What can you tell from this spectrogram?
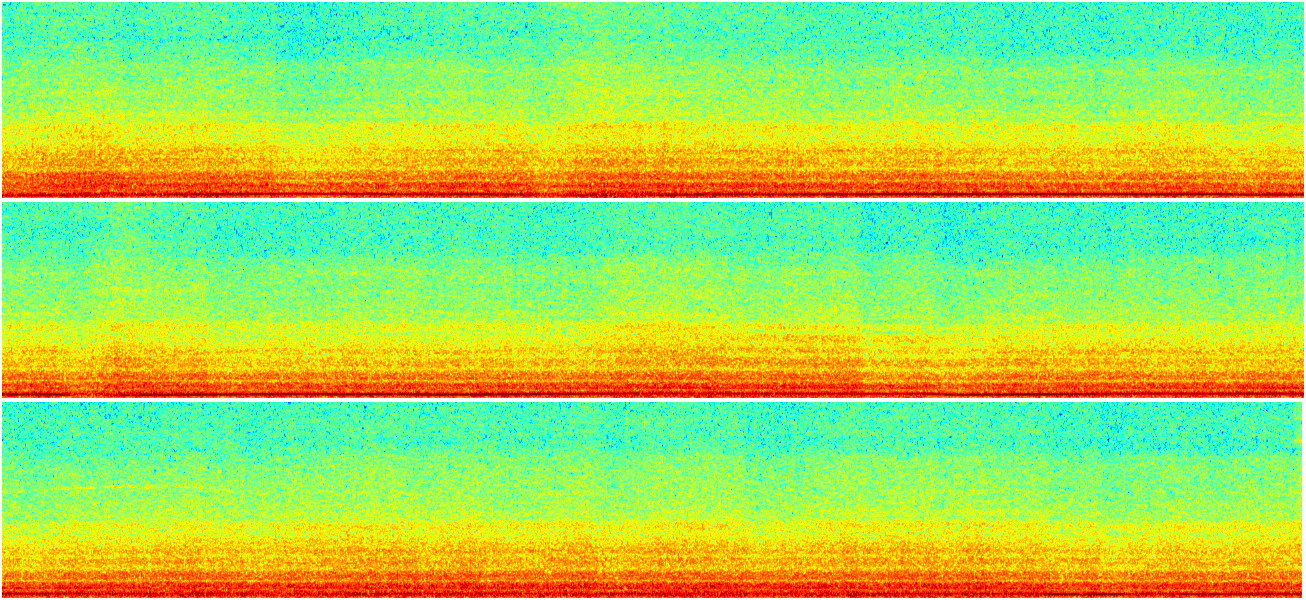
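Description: Diesel engine of a Mercedes-Benz heavy-haul tractor unit running under load as it creeps forward with a heavy tank load, its note climbing slowly and dropping back sharply several times over a steady wash of running noise.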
